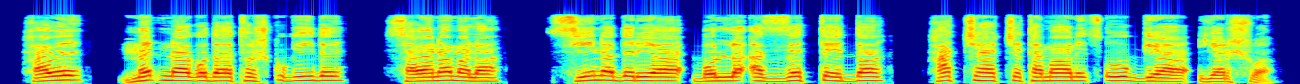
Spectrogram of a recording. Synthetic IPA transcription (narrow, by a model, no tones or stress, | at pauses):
hɐwɛ | mɛɗɪnaːɡɔd̪aːt̪ɔʃkʼʊɡiːd̪ɛ | sɐwɐnɐmɐlɐ | siːnɐd̪ɛɾɪjaːbɔlːɐʔɐzːɛt̪ːe̞ːd̪ːɐ | hɐt͡ʃːɛhɐt͡ʃːɛt̪ɐmaːnɪt͡sʼuːɡːɪjaːjɐɾʃʊ̰wɐ̰ː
